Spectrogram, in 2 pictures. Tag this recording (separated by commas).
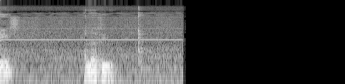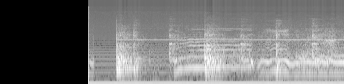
Speech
